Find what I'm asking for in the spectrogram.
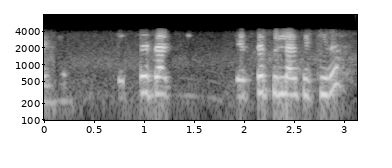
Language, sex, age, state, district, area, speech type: Odia, female, 30-45, Odisha, Rayagada, rural, conversation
